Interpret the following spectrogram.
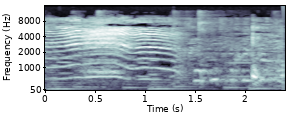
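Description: A baby's long cry lasting about a second and a half, rising slightly and then falling in pitch, over background music with a low, repeating bass beat.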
